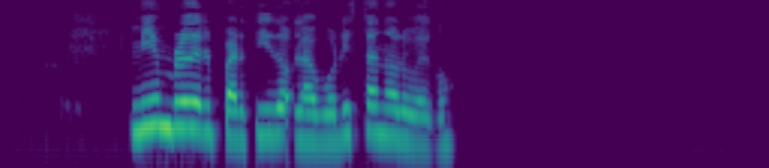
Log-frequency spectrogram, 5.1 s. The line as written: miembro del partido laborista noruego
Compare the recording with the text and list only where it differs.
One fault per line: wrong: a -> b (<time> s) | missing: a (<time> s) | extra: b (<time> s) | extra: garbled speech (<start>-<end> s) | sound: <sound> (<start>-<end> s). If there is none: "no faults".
no faults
